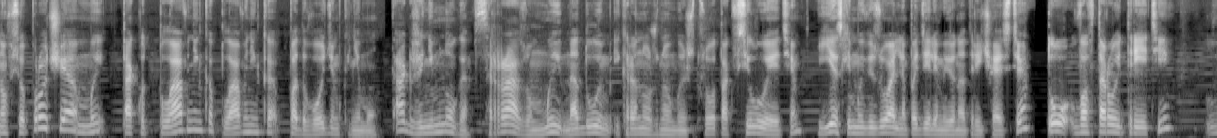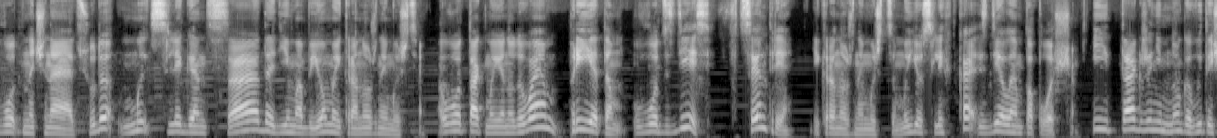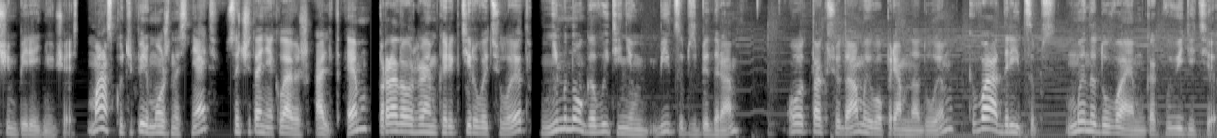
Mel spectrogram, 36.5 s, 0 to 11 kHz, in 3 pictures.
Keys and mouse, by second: 10.3-27.7 right drag, 10.3 d, 29.6 KP_3.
